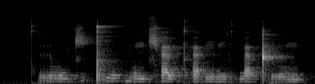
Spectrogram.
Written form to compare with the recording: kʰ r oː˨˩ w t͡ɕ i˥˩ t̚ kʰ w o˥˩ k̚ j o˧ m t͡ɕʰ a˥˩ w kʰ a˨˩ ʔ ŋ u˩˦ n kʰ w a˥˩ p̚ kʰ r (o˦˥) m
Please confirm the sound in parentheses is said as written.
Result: no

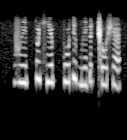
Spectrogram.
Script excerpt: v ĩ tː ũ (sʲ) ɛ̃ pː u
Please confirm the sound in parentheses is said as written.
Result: yes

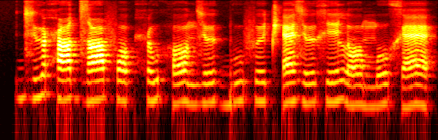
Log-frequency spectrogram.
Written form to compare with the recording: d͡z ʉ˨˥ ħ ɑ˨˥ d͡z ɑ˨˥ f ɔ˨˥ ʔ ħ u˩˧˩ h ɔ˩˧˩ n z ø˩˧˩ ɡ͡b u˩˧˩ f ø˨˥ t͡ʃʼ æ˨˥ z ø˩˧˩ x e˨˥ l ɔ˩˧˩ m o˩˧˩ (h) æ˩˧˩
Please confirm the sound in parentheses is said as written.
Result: no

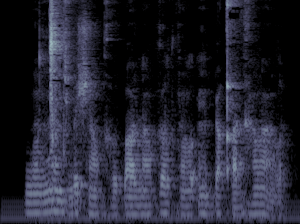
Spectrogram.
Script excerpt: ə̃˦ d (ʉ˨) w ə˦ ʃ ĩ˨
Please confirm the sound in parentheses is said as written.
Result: yes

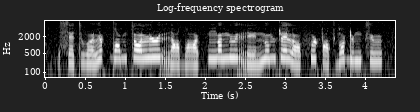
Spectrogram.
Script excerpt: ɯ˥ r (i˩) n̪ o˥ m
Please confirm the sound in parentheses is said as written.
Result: no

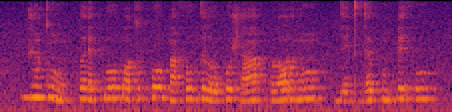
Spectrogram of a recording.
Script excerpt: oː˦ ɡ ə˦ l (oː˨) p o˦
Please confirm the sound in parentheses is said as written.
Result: yes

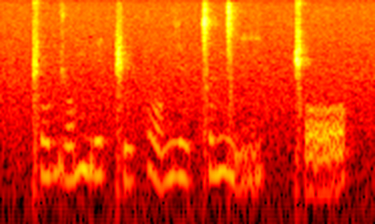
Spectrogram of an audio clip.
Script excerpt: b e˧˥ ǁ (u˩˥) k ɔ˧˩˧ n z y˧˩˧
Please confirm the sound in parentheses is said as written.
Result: no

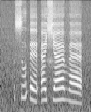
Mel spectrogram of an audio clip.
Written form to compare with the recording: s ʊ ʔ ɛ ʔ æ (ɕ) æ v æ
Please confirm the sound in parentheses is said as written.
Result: yes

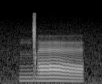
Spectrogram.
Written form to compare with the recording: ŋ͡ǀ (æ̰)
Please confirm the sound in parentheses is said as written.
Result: no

